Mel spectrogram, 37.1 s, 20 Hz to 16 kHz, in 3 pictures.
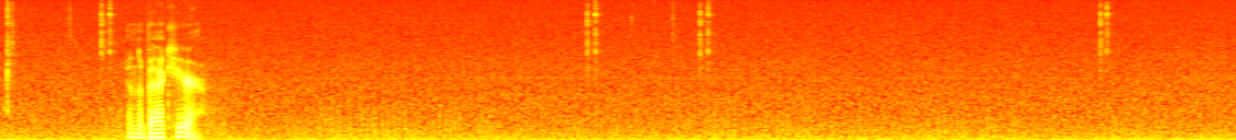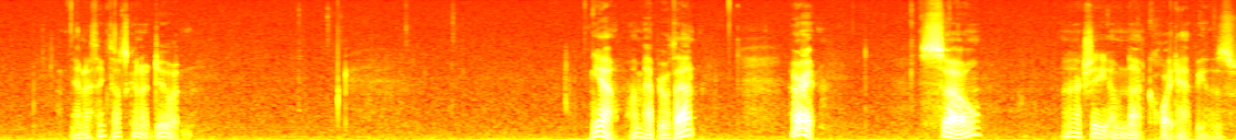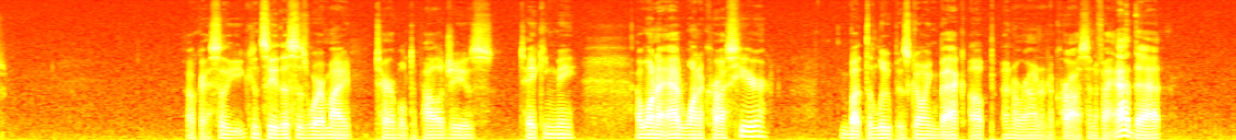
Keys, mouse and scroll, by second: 0.6 ctrl+r, 6.6 ctrl+r, 11.4 middle click, 15.7 Tab, 16.1-16.4 scroll down 3, 16.6 shift+middle click, 17.0 middle click, 21.6 Tab, 21.9-22.9 scroll up 4, 22.9 middle click, 24.4 ctrl+r.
